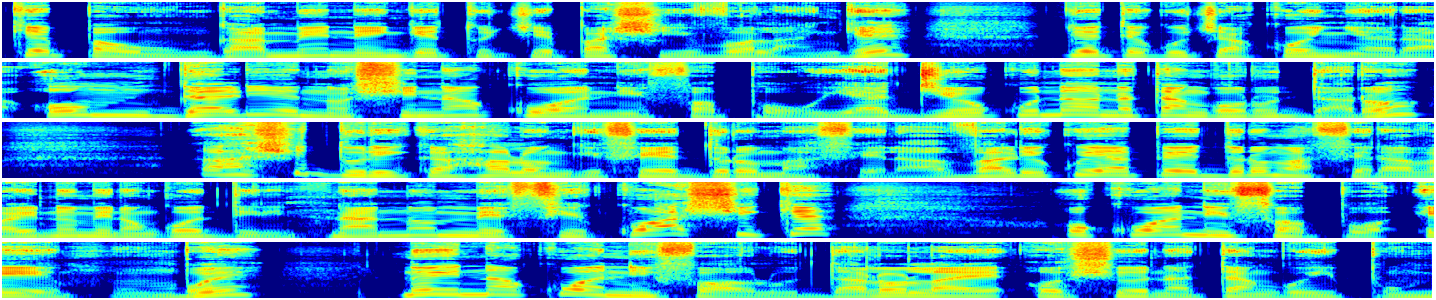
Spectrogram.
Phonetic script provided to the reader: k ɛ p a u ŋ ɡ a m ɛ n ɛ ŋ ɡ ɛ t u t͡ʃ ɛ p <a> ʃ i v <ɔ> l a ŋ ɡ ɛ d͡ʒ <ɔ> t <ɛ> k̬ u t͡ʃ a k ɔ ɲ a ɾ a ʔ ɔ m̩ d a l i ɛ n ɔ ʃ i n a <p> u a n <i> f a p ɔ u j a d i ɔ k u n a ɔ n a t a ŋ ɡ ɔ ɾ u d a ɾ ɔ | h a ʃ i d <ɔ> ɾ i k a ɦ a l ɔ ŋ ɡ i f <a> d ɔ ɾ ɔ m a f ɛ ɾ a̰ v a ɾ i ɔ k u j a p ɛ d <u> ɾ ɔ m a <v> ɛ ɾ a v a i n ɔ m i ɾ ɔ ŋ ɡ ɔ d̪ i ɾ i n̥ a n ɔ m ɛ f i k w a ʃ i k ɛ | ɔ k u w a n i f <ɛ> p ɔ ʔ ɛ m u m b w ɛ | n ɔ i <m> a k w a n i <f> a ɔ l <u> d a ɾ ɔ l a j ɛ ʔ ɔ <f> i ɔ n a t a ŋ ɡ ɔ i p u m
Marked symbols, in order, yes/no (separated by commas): yes, yes, yes, yes, no, yes, no, no, no, no, no, no, yes, yes, no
